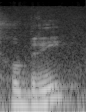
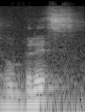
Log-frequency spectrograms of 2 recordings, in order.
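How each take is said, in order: First: The word ends without an s sound. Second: The word ends with an s sound. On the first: The speaker calls it right. "it's hubri" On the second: The speaker calls it wrong. "It's not pronounced, pronounced as hubris"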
